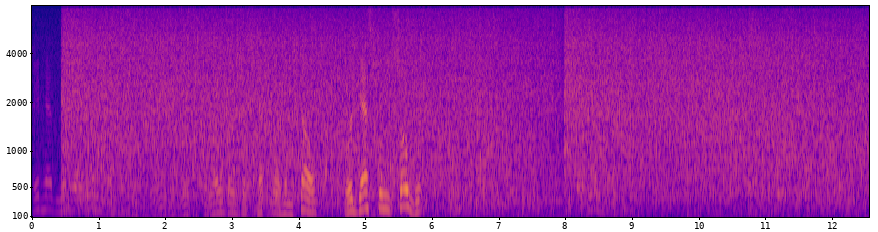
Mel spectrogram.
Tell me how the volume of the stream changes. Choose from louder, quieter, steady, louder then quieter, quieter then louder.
steady.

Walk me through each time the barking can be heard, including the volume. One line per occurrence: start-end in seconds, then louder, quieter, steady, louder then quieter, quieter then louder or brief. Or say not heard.
not heard.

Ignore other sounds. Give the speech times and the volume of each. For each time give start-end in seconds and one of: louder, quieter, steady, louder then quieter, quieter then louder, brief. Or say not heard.
0.0-5.8 louder.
